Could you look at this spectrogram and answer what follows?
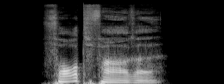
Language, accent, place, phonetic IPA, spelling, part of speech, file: German, Germany, Berlin, [ˈfɔʁtˌfaːʁə], fortfahre, verb, De-fortfahre.ogg
- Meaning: inflection of fortfahren: 1. first-person singular dependent present 2. first/third-person singular dependent subjunctive I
